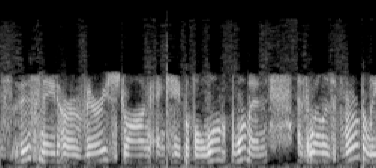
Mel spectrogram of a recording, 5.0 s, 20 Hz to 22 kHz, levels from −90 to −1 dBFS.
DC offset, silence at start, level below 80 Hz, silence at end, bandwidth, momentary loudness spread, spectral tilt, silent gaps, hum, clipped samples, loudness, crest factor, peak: under 0.1%; 0 s; -52 dBFS; 0 s; 9.8 kHz; 4 LU; -5 dB/octave; none; none; under 0.1%; -17 LUFS; 16 dB; -2 dBFS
